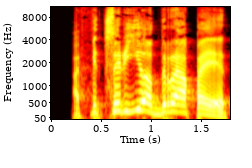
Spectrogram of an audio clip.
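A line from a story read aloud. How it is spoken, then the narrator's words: Yelling from behind. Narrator (Russian): орали сзади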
